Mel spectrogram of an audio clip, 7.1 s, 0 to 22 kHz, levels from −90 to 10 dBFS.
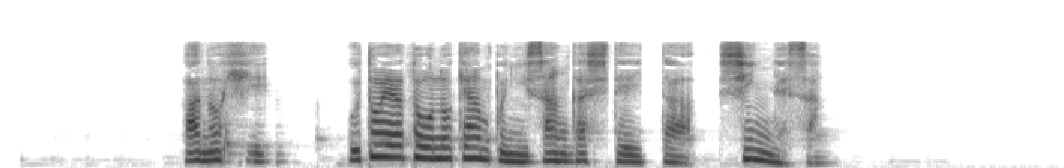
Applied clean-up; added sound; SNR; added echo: neural mask model DeepFilterNet 3.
